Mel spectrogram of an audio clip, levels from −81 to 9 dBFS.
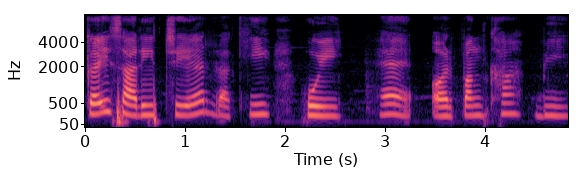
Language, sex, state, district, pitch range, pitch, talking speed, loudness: Hindi, female, Madhya Pradesh, Dhar, 215-240 Hz, 225 Hz, 110 wpm, -20 LUFS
